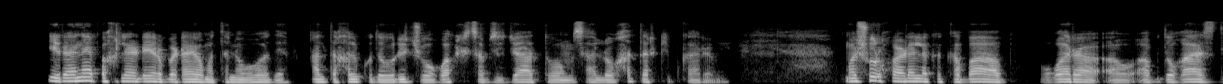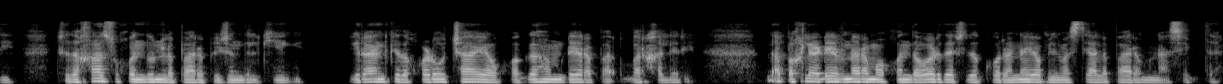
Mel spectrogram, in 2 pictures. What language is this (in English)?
Pashto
